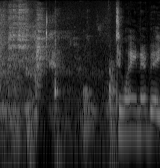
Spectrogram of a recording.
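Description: Last of the audience applause fading into scattered clattering and knocks, then a woman starts speaking into the microphone about one and a half seconds in.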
